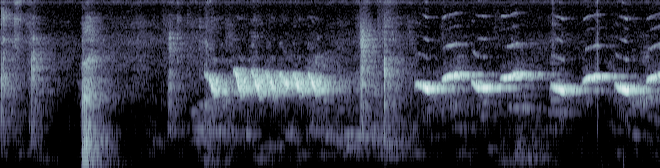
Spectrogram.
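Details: White-rumped shama, a singing bird whose song is said to prompt other birds to sing: a long buzzy trill, then a run of short rising whistled phrases repeated about every half second, with clicks and knocks before it.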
